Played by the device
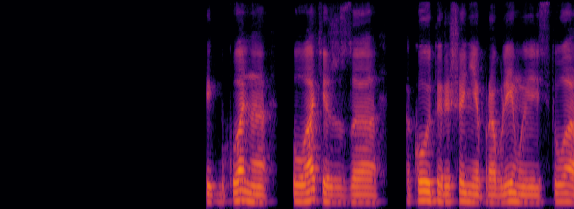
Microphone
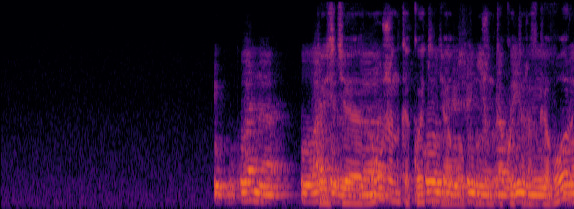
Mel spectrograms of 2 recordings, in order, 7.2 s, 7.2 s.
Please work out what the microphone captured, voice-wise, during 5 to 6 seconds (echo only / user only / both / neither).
both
